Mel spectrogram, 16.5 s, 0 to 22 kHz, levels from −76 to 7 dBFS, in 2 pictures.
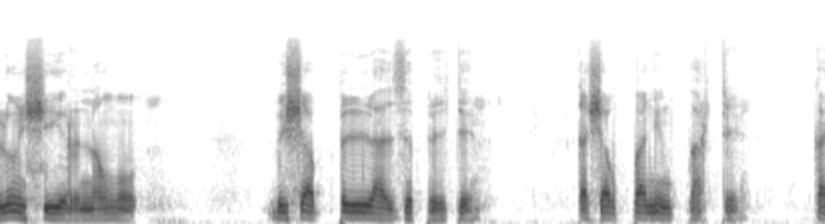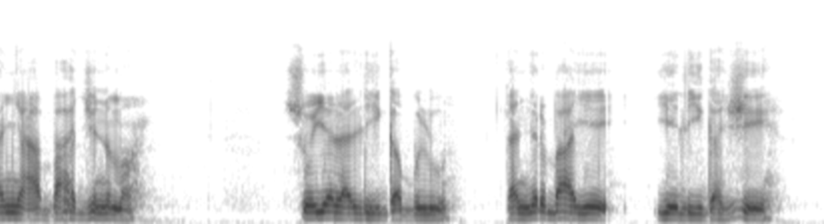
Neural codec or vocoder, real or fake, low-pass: none; real; 10.8 kHz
